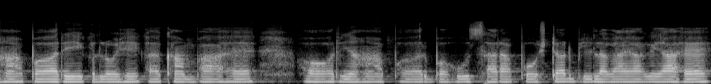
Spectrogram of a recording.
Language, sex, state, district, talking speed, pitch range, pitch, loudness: Hindi, male, Jharkhand, Ranchi, 145 wpm, 120-125 Hz, 125 Hz, -19 LUFS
